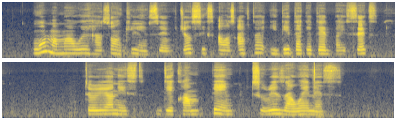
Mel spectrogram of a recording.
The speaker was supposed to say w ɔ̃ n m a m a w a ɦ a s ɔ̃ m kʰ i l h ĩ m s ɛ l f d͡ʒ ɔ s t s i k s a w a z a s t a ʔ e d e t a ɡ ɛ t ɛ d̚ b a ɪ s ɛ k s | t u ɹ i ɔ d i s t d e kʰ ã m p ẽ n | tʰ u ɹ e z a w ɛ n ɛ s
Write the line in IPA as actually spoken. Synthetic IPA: w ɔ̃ n m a m a w e ɦ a s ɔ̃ n kʰ i l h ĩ m s ɛ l f d͡ʒ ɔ s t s i k s a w a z a f t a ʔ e d e t a ɡ ɛ t ɛ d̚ b a ɪ s ɛ k s | t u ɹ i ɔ n i s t d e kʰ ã m p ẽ n | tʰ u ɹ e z a w ɛ n ɛ s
